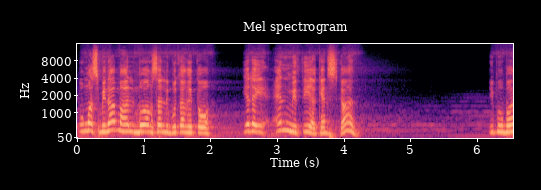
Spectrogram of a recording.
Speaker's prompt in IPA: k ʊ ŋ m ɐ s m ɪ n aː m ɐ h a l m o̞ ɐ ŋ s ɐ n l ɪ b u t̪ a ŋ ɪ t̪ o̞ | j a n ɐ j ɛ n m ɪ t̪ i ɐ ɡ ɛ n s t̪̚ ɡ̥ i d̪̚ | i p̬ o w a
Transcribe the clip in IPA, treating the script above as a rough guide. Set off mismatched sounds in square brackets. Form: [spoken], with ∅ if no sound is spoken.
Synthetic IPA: k ʊ ŋ m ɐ s m ɪ n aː m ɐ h a l m o̞ ɐ ŋ s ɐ n l ɪ b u t̪ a ŋ ɪ t̪ o̞ | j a n ɐ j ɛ n m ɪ t̪ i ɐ ɡ ɛ n s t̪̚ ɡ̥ [a] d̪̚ | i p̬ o [b] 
